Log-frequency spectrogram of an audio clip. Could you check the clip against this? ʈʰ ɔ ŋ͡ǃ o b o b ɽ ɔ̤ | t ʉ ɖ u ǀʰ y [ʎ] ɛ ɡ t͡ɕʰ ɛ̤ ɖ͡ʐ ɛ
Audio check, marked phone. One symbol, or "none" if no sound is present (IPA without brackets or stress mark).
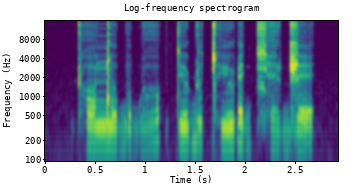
ɽ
